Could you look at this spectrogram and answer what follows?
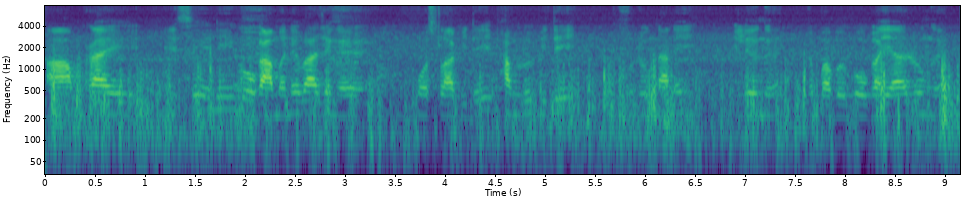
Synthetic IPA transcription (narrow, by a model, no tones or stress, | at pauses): ampʰɾajisɯniɡɔɡamɯnɯβazɯŋɯ | mɔslabidɯjpʰaŋlubidɯjsuduŋnanɯj | ilɯŋɯkɯmbabɯɡɔɡajaɾuŋɯ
